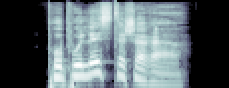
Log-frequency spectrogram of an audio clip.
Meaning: inflection of populistisch: 1. strong/mixed nominative masculine singular comparative degree 2. strong genitive/dative feminine singular comparative degree 3. strong genitive plural comparative degree
- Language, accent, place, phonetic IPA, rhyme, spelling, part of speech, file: German, Germany, Berlin, [popuˈlɪstɪʃəʁɐ], -ɪstɪʃəʁɐ, populistischerer, adjective, De-populistischerer.ogg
